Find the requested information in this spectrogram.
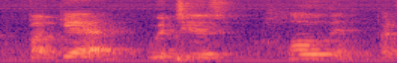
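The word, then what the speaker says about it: בגד: It means, it's pronounced baged, which is clothing.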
